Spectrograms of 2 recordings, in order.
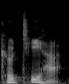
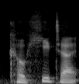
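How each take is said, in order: First: The t sound comes before the j sound. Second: The j sound comes before the t sound. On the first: The speaker calls it right. "instead of cotija" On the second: The speaker calls it wrong. "I will apologize for saying cojita"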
